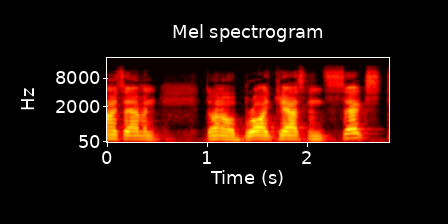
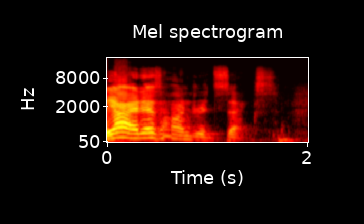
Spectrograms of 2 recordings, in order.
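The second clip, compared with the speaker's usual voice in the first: voice breaking, cracking. Counting the days until high school football season begins, voice cracking. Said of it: "sorry for the voice crack".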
